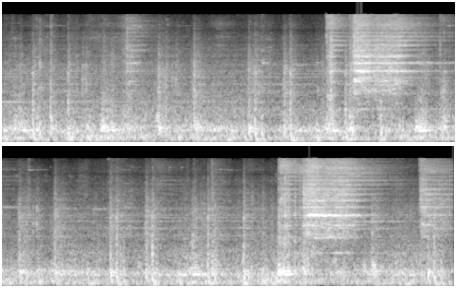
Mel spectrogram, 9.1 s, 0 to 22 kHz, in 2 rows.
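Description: Class 390 Pendolino electric train rolling past, its wheels clacking over the rail joints, with two bursts of high-pitched wheel squeal, about three and a half seconds in and again about seven and a half seconds in.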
